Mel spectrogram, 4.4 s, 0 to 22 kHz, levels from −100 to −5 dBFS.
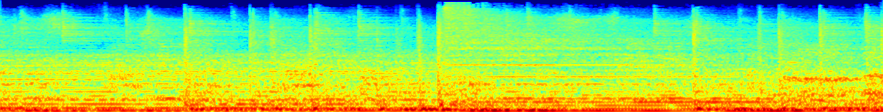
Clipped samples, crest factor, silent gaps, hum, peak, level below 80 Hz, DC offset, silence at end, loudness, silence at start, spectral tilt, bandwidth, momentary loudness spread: under 0.1%; 12 dB; none; none; -4 dBFS; -20 dBFS; under 0.1%; 0 s; -17 LUFS; 0 s; -6 dB/octave; 19.5 kHz; 4 LU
